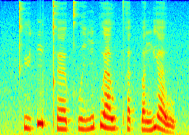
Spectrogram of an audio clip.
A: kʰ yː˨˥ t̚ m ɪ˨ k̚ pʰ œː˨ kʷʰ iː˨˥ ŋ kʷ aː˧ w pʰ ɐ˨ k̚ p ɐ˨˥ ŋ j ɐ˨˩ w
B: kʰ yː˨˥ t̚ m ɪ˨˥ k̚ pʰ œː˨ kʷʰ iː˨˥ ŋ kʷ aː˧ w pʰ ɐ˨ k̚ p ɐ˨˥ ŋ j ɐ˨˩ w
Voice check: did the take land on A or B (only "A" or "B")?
A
